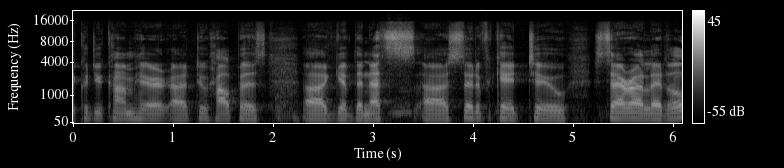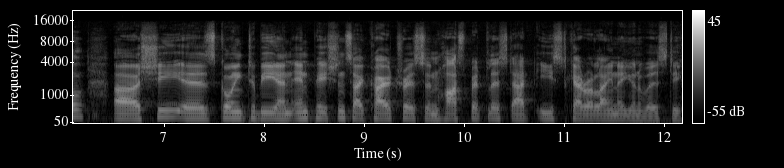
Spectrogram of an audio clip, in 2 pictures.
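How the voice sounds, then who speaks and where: A man's voice: on the high side, a bit bright, smooth. A man acting as emcee at a residency graduation ceremony, announcing graduates with lots of fillers and restarts. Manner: hesitant, many fillers. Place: large room with an audience.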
